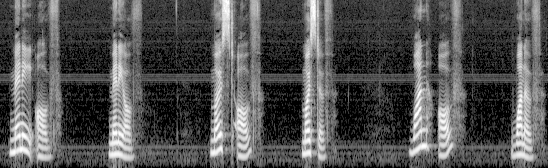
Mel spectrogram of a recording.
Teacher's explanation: Notice that of in these phrases is unstressed.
